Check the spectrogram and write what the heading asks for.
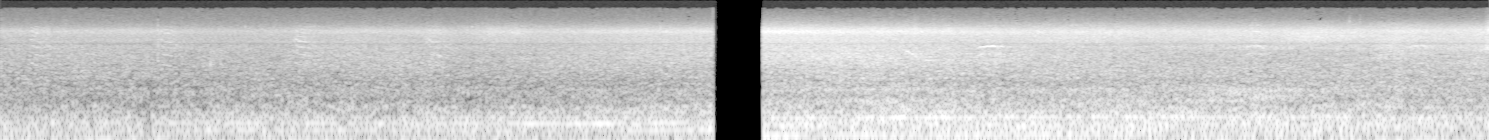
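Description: Steady outdoor background noise with a low hum and a few faint high chirps. The sound drops out for about half a second about seven seconds in, then returns a little louder.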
